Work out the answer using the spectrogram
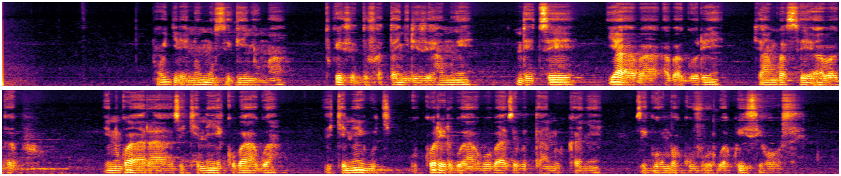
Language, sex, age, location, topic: Kinyarwanda, female, 18-24, Huye, health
